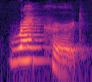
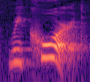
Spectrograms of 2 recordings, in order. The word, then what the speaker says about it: record: another word this word if it's a noun it's pronounced as record the first syllable is stressed recurred this o changes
